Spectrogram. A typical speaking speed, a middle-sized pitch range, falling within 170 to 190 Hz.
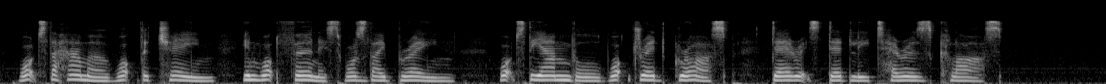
No: slow, 130 wpm; average, 3.0 semitones; medium, 185 Hz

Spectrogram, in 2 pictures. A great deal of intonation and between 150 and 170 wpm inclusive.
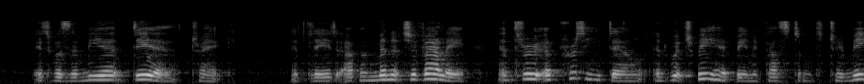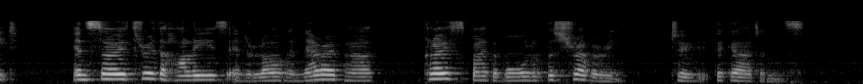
Yes: wide, 6.0 semitones; average, 155 wpm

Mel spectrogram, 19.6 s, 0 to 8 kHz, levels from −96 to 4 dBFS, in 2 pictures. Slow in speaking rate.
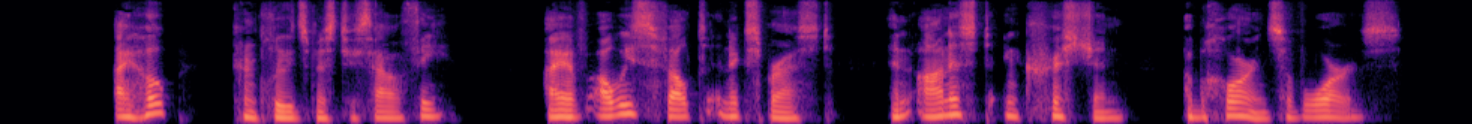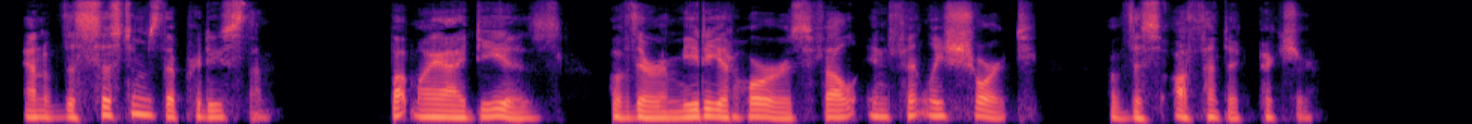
Yes: slow, 120 wpm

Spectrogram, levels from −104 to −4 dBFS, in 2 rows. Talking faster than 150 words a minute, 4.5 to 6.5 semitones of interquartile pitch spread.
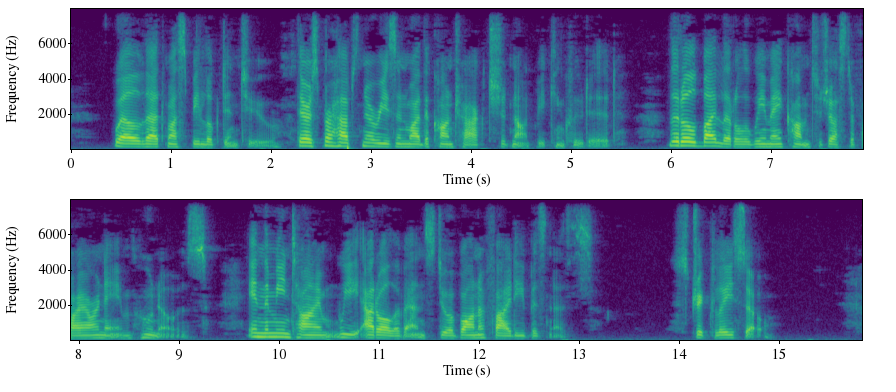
No: average, 165 wpm; average, 3.7 semitones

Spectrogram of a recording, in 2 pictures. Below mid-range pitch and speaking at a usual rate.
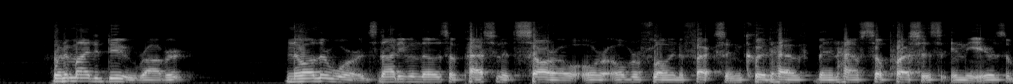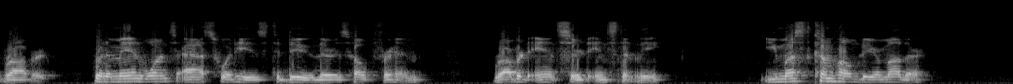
Yes: low, 110 Hz; average, 160 wpm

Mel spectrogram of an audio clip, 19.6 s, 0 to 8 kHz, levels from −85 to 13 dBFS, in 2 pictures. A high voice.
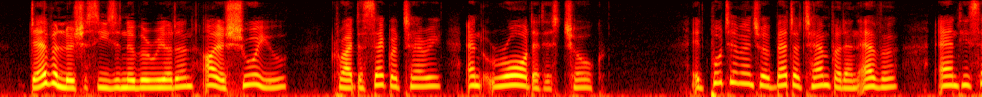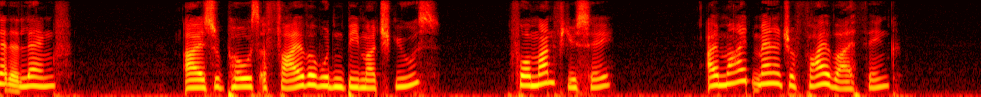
Yes: high, 230 Hz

